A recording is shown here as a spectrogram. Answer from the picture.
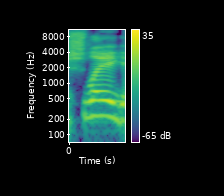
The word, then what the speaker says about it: Schlage: We did confirm that Schlage is the correct pronunciation for those who might not know.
